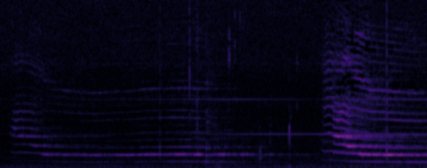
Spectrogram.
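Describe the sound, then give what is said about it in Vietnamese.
A cat meows on a roof in two long, drawn-out, tonal cries, the first lasting a couple of seconds and the second starting higher and bending downward, over a faint steady background hiss. “Bất giác ở trên mái nhà, tiếng con mèo hồi nãy lại vang lên đến não lòng, réo rắt làm cho Nguyệt lạnh gáy.”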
